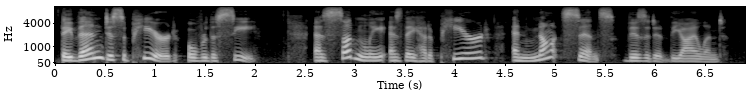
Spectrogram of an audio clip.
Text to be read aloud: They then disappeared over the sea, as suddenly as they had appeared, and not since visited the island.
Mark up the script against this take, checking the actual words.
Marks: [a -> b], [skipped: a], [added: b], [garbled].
They then disappeared over the sea, as suddenly as they had appeared, and not since visited the island.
